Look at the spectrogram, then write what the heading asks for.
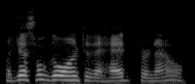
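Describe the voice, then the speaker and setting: A man with a somewhat high voice chats as a player in a tabletop game. He thinks aloud casually, sounding hesitant and tentative as he works through choices. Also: brisk, creaky, darkish tone, rough recording.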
